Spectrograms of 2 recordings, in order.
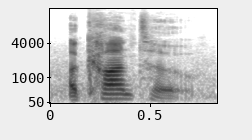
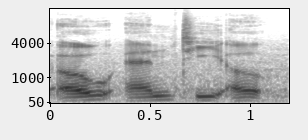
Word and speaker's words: Oconto: All right, Acanto.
